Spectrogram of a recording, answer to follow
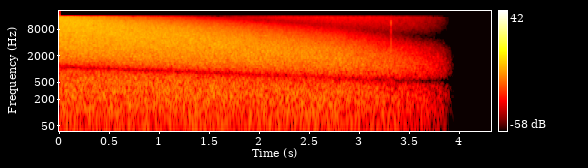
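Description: A long hissing whoosh sound effect with a faint tone sliding slowly downward beneath it. It fades out gradually, then cuts off suddenly just before the end.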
